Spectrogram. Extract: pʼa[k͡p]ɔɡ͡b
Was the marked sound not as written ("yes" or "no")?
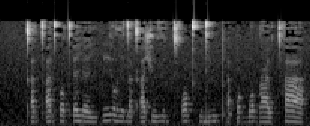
no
